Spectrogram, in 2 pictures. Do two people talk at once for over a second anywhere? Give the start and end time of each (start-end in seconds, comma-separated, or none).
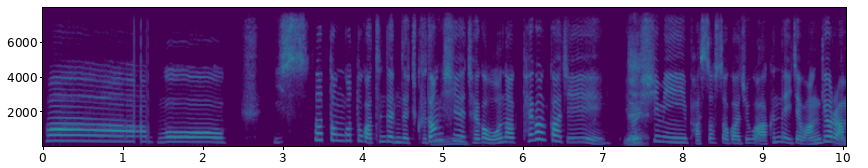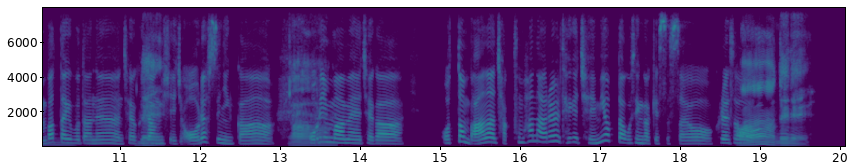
none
